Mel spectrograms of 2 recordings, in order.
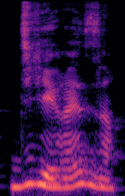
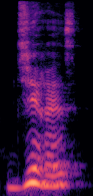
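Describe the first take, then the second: First: The first vowels are split into two syllables. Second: The first vowels merge into one syllable. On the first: The speaker calls it right. "mais bien diérèse, en insistant un petit peu sur ce son-là" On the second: The speaker calls it wrong. "on ne dit pas diérèse"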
